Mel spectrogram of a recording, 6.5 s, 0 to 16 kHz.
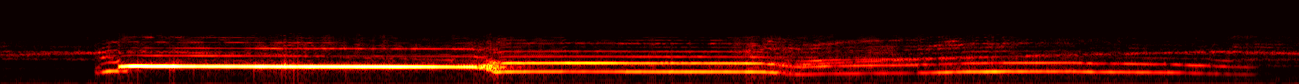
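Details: Siberian Husky howling in response to local emergency sirens: a long steady tonal howl starting near half a second, stepping down in pitch at about 2.5 seconds, then a falling, wavering tail fading out by six seconds.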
